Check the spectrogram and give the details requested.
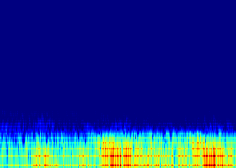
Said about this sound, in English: Sei whales, that low rumble in the south.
